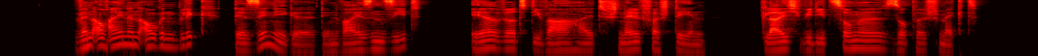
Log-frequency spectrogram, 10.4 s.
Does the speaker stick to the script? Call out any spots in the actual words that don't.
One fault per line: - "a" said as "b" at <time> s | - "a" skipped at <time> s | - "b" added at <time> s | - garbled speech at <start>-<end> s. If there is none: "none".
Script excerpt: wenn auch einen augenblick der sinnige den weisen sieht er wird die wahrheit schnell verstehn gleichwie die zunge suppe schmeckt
none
